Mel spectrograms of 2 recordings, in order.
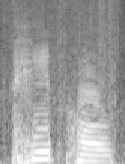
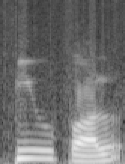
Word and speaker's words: people: used words and uh you should learn the pronunc Pronunciation of the word people not pupil not uh pupil. So uh both pronunciation is not correct. So the correct pronunciation will be people people in Bangladesh and people in the UK and people in China. Okay. Chinese people. Okay. It uh it pronounced like that.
